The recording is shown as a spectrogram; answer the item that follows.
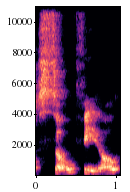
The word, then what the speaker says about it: Soufeel: The company is called Soufeel. It's spelled S-O-U-F-E-E-L.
